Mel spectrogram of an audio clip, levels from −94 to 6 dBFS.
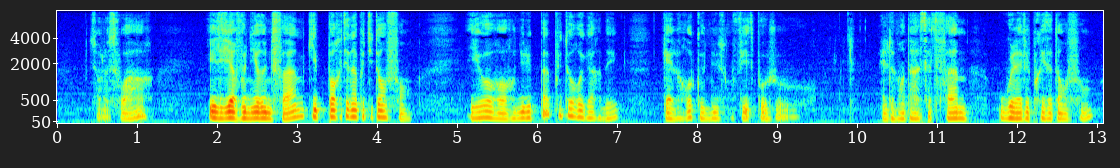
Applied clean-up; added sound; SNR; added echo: none; none; none; none.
